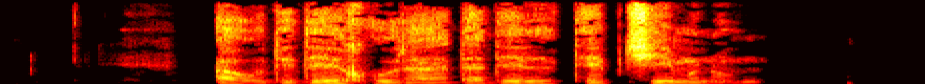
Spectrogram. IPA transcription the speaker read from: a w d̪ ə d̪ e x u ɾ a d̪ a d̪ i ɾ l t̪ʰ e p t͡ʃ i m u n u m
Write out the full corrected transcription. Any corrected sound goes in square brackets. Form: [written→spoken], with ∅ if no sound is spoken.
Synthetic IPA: a w d̪ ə d̪ e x u ɾ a d̪ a d̪ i [ɾ→∅] l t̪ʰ e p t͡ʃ i m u n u m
